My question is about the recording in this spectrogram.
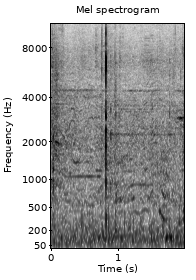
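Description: Two sharp cracks of a cricket bat striking a cricket ball in practice nets: a loud one at the start and a fainter one just under a second later.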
